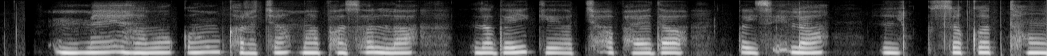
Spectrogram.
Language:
Chhattisgarhi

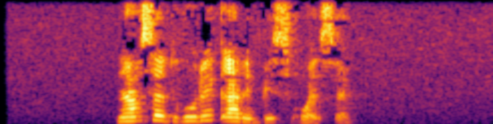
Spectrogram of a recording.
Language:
Georgian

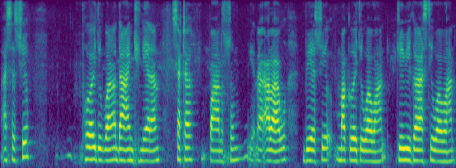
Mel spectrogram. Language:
Kashmiri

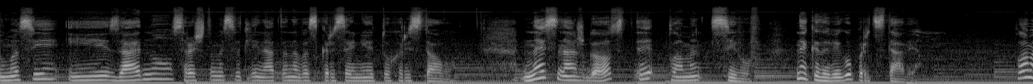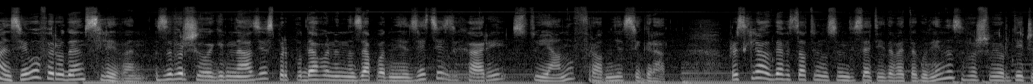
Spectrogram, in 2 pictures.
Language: Bulgarian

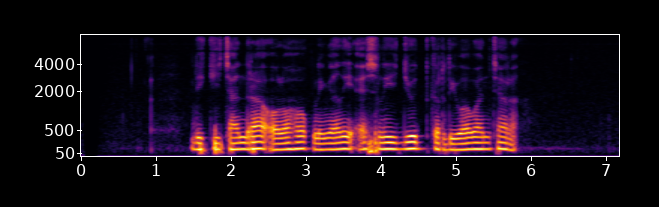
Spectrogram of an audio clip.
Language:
Sundanese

